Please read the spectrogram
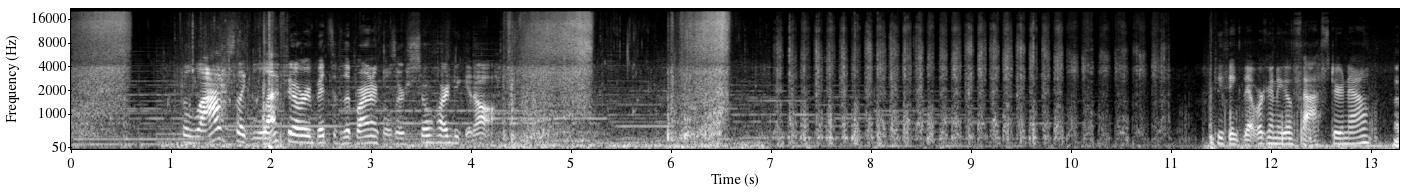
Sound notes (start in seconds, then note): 4.2 brush scrubbing; 7.1 tool scraping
